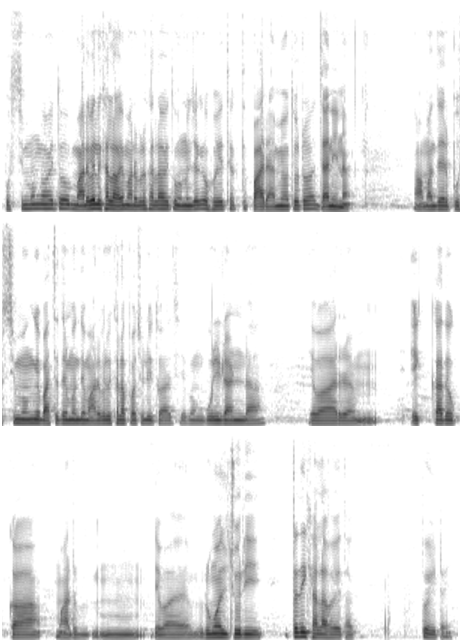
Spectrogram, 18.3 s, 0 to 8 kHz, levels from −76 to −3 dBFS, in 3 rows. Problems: none marked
